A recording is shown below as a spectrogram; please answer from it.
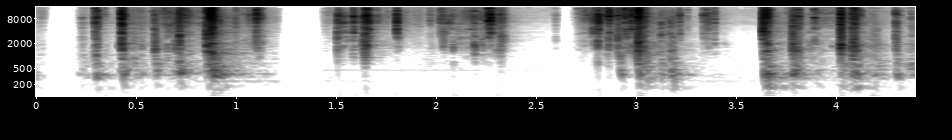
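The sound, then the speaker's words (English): Cassette tape being changed in a tape recorder: several bursts of clattering clicks and clunks from the mechanism and tape handling, separated by short pauses, with no talk. “We're going to go to a fifth side of the tape. Put a new tape in this thing.”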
